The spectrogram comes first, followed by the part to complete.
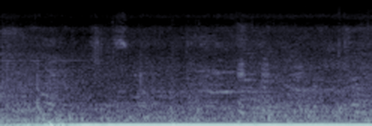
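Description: Loud, steady low drone from the stage's amplified sound system, setting in about half a second in and holding without change as the busier music drops away.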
